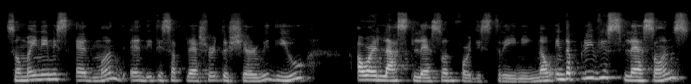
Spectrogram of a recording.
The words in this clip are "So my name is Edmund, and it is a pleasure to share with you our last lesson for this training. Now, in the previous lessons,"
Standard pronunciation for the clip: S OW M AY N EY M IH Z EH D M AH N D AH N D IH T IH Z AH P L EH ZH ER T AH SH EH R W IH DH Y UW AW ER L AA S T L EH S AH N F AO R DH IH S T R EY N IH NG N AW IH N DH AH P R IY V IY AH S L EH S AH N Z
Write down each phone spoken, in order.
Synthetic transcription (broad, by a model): S OW M AY N EY M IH S EH D M AH N D AH N D IH T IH S AH P L EH SH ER T AH SH EH R W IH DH Y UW AW ER L AA S T L EH S AH N F AO R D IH S T R EY N IH NG N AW IH N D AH P R IY V IY AH S L EH S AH N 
